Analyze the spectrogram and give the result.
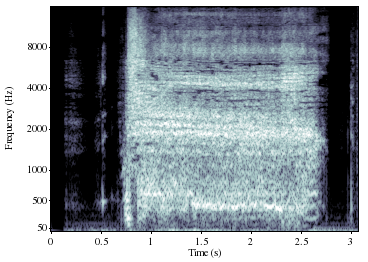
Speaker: I need to sneeze.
